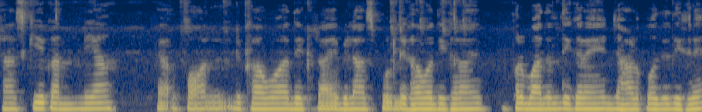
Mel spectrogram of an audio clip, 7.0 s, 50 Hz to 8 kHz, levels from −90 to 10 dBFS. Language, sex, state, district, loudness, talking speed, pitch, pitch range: Hindi, male, Chhattisgarh, Bilaspur, -15 LUFS, 205 wpm, 145 Hz, 140-150 Hz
